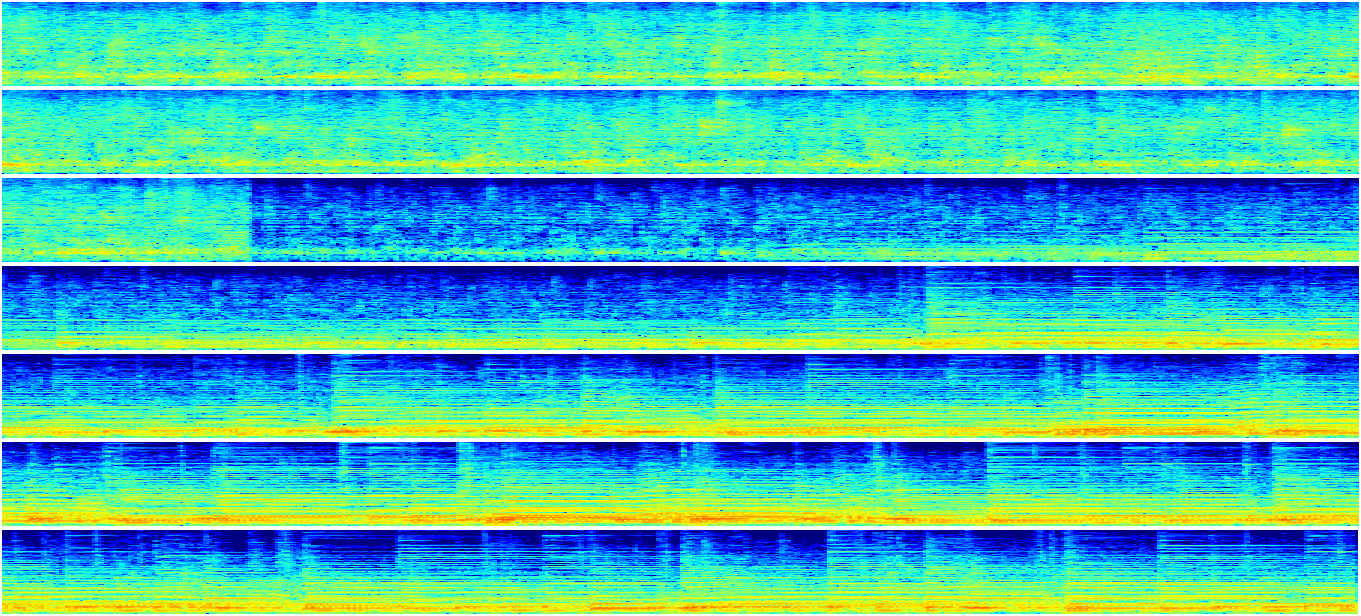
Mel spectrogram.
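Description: Wort draining from a cooler mash tun, a steady run of liquid, for about the first ten seconds, then cutting off suddenly. Acoustic guitar music fades in after it and grows louder.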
